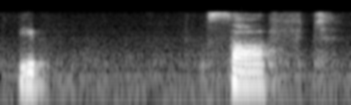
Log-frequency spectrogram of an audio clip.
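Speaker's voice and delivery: normal talking voice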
